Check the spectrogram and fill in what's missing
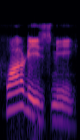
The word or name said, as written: Khwarizmi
